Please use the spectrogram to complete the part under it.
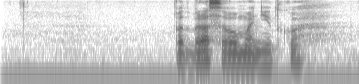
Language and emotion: Russian, neutral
